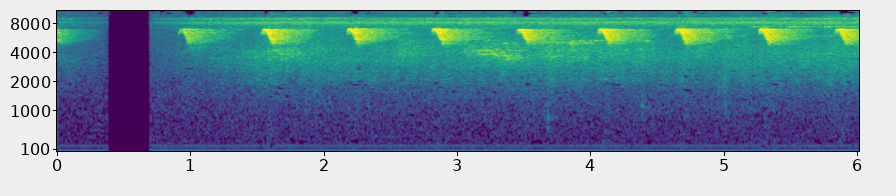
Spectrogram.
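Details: A White-bearded hermit (Phaethornis hispidus) along the Shiripuno River gives a steady call series of thin, very high squeaky notes, about one every half second, over a faint low hum.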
